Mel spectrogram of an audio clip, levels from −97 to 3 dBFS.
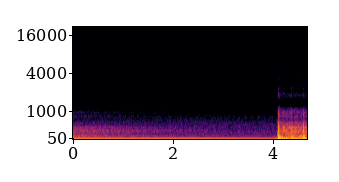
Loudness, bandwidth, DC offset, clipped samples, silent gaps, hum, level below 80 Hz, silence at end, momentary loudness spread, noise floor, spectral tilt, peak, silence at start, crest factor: -24 LUFS; 1.1 kHz; under 0.1%; under 0.1%; none; none; -30 dBFS; 0 s; 28 LU; -58 dBFS; -16.5 dB/octave; -4 dBFS; 0 s; 22 dB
